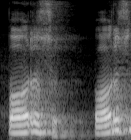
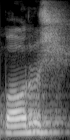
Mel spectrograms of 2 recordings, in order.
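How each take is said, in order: First: पौरुष ending in plain s, "paurus"; mistaken s ending. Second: पौरुष ending in sh, "paurush"; correct sh ending. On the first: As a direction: end पौरुष on s instead of sh. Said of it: "नहीं होगा". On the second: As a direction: land पौरुष on a firm sh. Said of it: "पौरुष होगा". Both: Shown as a demonstration.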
